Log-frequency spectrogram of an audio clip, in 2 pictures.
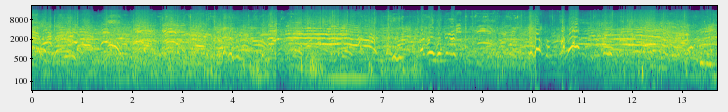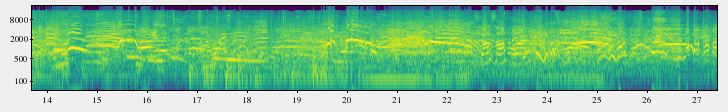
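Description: A crowd of teenagers cheers and shouts outdoors.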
